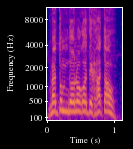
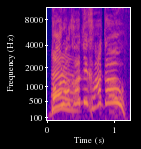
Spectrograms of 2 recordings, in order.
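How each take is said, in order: First: Said in the usual way. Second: High-pitched angry repeat; worked-up threat. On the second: Acted. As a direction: threaten them again, voice shooting up.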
